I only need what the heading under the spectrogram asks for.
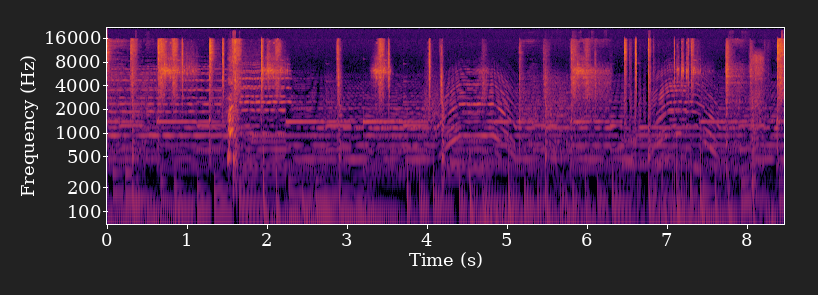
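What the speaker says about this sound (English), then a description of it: "this dog. He's yelling at Price to take TP." A dog barks and yelps in a loud, continuous stretch of repeated calls, some drawn-out and whining, close by with a busy, layered background throughout.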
